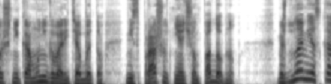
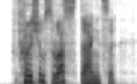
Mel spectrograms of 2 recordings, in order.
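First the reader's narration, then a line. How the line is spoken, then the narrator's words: Giggling. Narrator (Russian): хихикнул магик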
